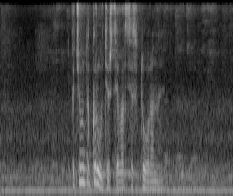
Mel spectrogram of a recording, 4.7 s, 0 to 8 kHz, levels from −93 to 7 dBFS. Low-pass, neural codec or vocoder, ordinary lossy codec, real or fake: 7.2 kHz; none; none; real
